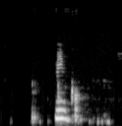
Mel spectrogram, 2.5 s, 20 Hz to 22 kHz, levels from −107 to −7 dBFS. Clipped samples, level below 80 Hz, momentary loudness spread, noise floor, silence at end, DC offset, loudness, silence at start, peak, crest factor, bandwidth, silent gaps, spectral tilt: under 0.1%; -80 dBFS; 21 LU; -47 dBFS; 0.25 s; under 0.1%; -24 LUFS; 0.65 s; -10 dBFS; 18 dB; 4.3 kHz; 0.88-0.94 s, 1.04-1.09 s; -10 dB/octave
